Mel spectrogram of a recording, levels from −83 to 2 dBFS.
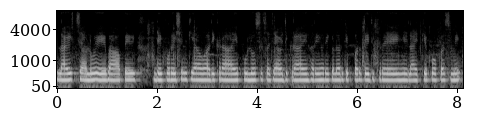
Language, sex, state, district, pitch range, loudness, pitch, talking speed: Hindi, female, Chhattisgarh, Kabirdham, 210-220 Hz, -20 LUFS, 215 Hz, 205 wpm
